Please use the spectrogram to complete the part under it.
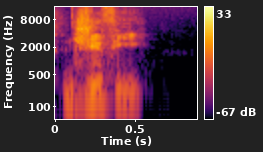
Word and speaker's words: GIF: And yes, it's pronounced Jiffy.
